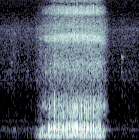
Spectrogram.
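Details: Senior rescue Shiba Inu dog asleep: one soft, fluttering snore about a second long in a quiet room; snoring.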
